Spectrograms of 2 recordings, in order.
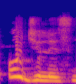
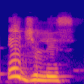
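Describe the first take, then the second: First: "Ujulis" said with u at the start and an extra u between j and l; wrong vowels. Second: "Ijlis" said with a short i at the start, no vowel before the l; correct vowel. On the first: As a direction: give "Ujulis" a u start and an inserted u. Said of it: "no, it is wrong". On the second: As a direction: open "Ijlis" on a clear short i. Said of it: "So we say Ijlis". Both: Shown as a demonstration.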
